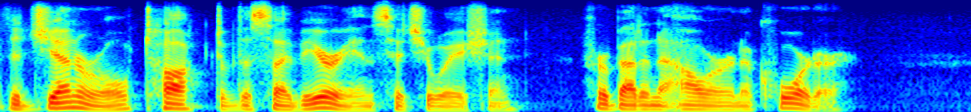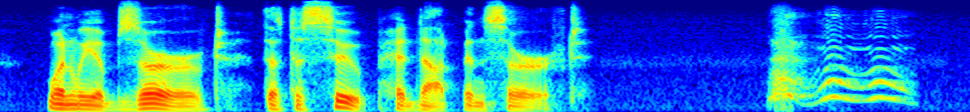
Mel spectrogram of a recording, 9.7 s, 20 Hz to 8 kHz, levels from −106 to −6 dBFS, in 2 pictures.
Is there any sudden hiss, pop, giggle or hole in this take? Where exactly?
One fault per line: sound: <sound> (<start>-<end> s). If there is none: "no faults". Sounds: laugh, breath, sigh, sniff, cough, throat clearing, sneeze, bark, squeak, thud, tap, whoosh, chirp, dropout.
sound: bark (8.7-9.5 s)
